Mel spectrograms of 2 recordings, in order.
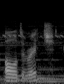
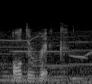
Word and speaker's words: Alderic: duty this day corporal Aldrich I keep messing up my own character's name is alderic the H is silent because I thought they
